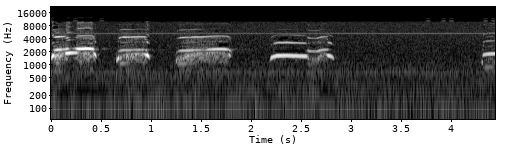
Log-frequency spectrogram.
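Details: Osprey on a nest camera at Loch Garten, Scotland, making squealy sounds as if expecting fish: three loud, strident squeals close together, then a shorter, thinner squeal, a pause, and another call beginning.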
